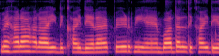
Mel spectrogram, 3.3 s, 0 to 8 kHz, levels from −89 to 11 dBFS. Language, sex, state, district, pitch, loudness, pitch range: Hindi, female, Maharashtra, Chandrapur, 240 Hz, -13 LUFS, 230-255 Hz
